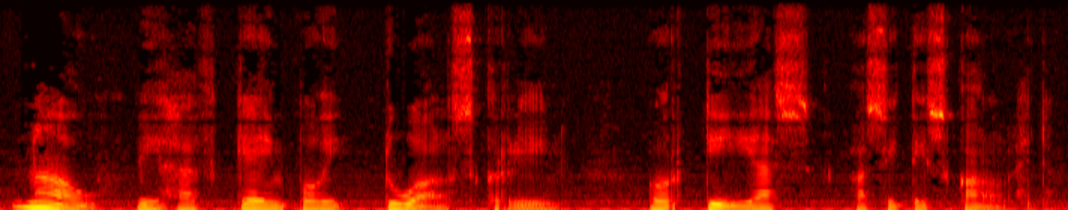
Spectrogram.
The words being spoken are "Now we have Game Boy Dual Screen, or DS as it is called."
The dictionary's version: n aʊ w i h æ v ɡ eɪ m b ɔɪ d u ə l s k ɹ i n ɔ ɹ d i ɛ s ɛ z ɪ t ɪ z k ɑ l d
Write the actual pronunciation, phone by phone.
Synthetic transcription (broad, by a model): n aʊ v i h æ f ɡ eɪ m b ɔɪ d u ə l s k ɹ i n ɔ ɹ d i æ s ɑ s ɪ t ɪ s k ɑ l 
